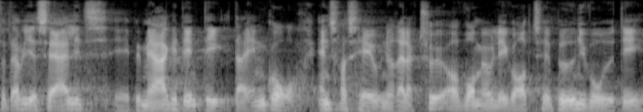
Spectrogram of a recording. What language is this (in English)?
Danish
